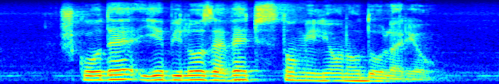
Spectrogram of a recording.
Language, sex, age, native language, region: Slovenian, male, 60+, Slovenian, Drava region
